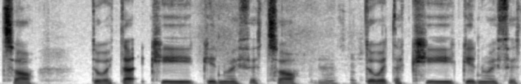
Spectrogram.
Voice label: "cig", Welsh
